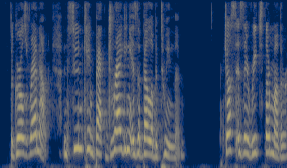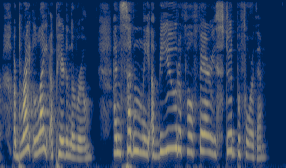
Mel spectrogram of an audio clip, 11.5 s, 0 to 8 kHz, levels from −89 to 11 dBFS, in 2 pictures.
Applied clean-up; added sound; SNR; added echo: none; none; none; none.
